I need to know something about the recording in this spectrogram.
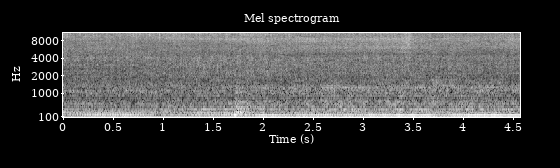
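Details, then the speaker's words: Budget rat rod truck engine at first start-up after a radiator repair, warming up with no leaks: a heavy, deep rumble with a steady throb, very loud at idle, probably from the exhaust; idle slightly high, starts easily. "It's loud! Too loud! I don't know if you can hear me. That's at idle. This thing is noisy."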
